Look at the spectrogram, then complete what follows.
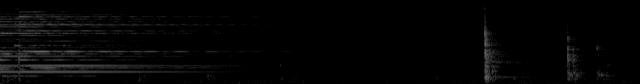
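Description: An alert chime sound effect struck once, ringing with many bright overtones and fading out over about three seconds; then two short clicks near the end, about a second apart.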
